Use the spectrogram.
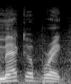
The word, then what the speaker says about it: Mecha Break: our eye walking past Mecca break am I pronouncing it correct that's correct Mecca break this game look absolutely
